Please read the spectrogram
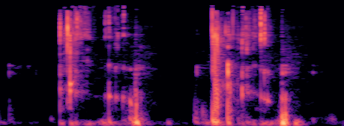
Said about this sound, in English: Why are you eating that banana so aggressively? That's the only way you're supposed to eat a banana.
